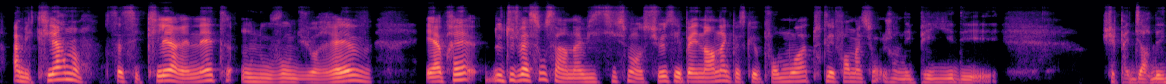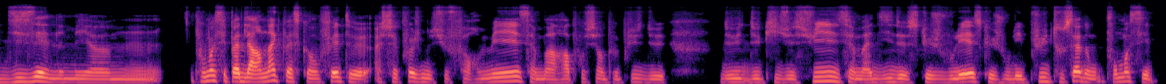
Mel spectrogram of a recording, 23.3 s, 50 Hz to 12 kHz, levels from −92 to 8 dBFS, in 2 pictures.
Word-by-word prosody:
Ah, 200 - +5
mais 165 -3 0
clairement! 225 - +4 0.2
Ça, 180 - +1
c'est 175 - -10
clair 200 -1 +6
et 145 - +3
net, 190 +8 0
on 165 - -2
nous 155 -2 -3
vend 150 +2 -3
du 135 -2 -6
rêve. 165 +8 +4 0.5
Et - - +4
après, 225 +9 +4
de 215 - -1
toute 225 +3 -2
façon, 225 +4 +4
c'est 210 -6 -2
un 155 -2 0
investissement. 155 +3 -4
Si 145 - -9
tu - - -3
veux 185 - +2
c'est 180 -1 +1
pas 170 +1 +3
une 165 0 0
arnaque 185 +4 +2
parce 160 -3 -6
que - - -2
pour 150 +1 -6
moi, 175 +3 -1
toutes - - -16
les 175 -2 +3
formations 165 -2 -6
j'en 145 -3 -9
ai 130 -1 -7
payé 140 +2 -6
des 125 -3 -8 1.1
je - - -5
vais - - -5
pas - - -10
te - - -10
dire 135 0 -2
des 140 0 0
dizaines, 155 0 +2
mais, 135 0 -3
hem, 130 - -4 0.3
pour 175 - -4
moi, 205 +1 +4
c'est 200 - -5
pas 170 -2 +8
de 165 - -1
l'arnaque 165 +5 +5
parce 160 - +1
qu'en 140 -2 -3
fait, 175 +3 +3
heu, 145 -2 +1
à - - -8
chaque 155 -2 -5
fois 175 - +3
je 155 - -4
me 150 - -3
suis 140 +2 -11
formée, 145 +8 0
ça 170 - -7
m'a 130 -1 -2
rapproché 135 +2 -7
un 135 - -6
peu 130 0 -12
plus 145 +2 -11
de 130 -1 -6 0.6
de 145 +1 -2
de 140 - -5
qui 140 +1 -8
je 135 0 -4
suis, 175 +8 -1
ça 145 - -5
m'a 130 -1 -1
dit 140 +2 -6
de 145 -2 -1
ce 125 - -4
que 145 - -3
je 135 0 -7
voulais, 145 +5 +6
ce 165 - -6
que 150 - -5
je 130 0 -10
voulais 130 -1 -2
plus, 165 +6 -6
tout 150 0 -9
ça. 185 +5 +6
Donc 145 -3 -4
pour 155 -2 -6
moi, 180 +2 0
c'est 145 -6 -4
155 Hz, 245 wpm, -23 LUFS, 140-175 Hz, 1.1 s, pas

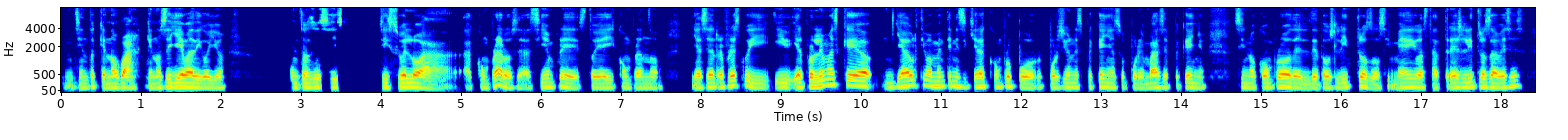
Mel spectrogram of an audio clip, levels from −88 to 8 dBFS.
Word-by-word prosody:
siento 105 +2 -7
que - - -2
no 105 0 0
va, 100 -1 +3
que 105 - -7
no 105 +1 -4
se 120 +2 -2
lleva, 120 -1 +7
digo 105 -2 +2
yo, 105 +2 -5 0.8
entonces, 110 +2 -3
sí 115 0 -6 0.5
sí 115 - -5
suelo, 115 0 +5
a 90 -3 -4
a - - -9
comprar, 100 -1 +1
o - - +2
sea, 110 - -6
siempre 120 -1 -2
estoy 105 - -3
ahí 105 0 -1
comprando, 105 0 -7 0.3
ya 105 - -1
sea 120 +3 +1
el - - -2
refresco, 145 +4 0
y 105 -4 -7
y 115 0 -6
el 120 - +4
problema 140 +7 +2
es 180 0 -3
que 155 -5 +8 0.2
ya 130 +5 +4
últimamente 145 -2 -3
ni 135 - -3
siquiera 130 +1 0
compro 135 0 -3
por 105 -1 -2
porciones 115 +1 -5
pequeñas 115 -2 -5
o - - -9
por 100 - -5
envase 110 +3 0
pequeño, 115 -3 -6 0.3
sino 110 -3 -7
compro 120 +3 +4
del 100 -3 -1
de 100 - 0
2 105 +1 -1
litros, 120 +1 -1
2 95 -1 -6
y - - -13
medio, 115 +2 -2
hasta 115 0 -3
3 115 +1 -2
litros 125 0 -2
a - - +6
veces, 140 +7 -2
115 Hz, 190 wpm, -24 LUFS, 105-130 Hz, 0.8 s, que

